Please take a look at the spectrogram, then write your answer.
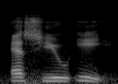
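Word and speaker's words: Sioux: talking and I say, you pronounce it S-U-E, Sue.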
